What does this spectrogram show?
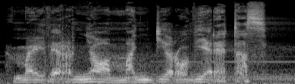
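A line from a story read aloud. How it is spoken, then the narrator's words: Vowed. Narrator (Russian): поклялся Хрисаор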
